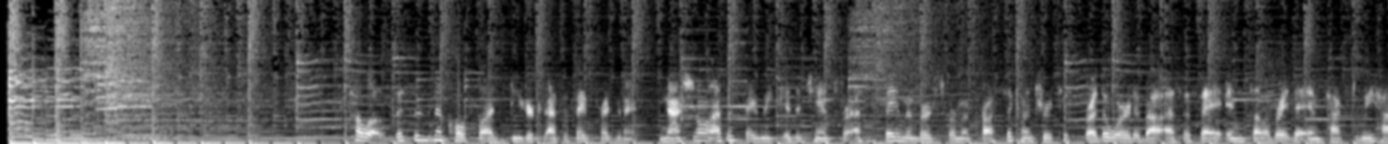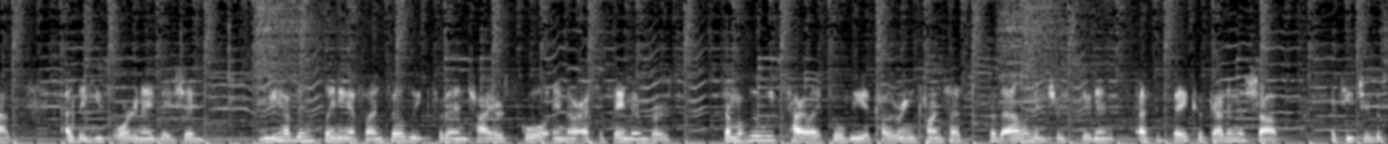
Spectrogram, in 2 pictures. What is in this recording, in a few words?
female; Dieterich FFA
